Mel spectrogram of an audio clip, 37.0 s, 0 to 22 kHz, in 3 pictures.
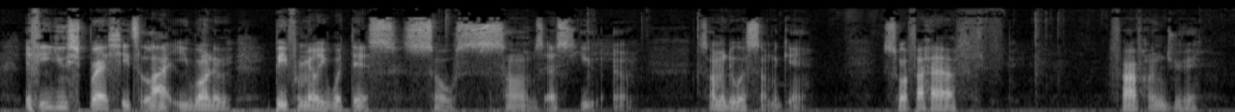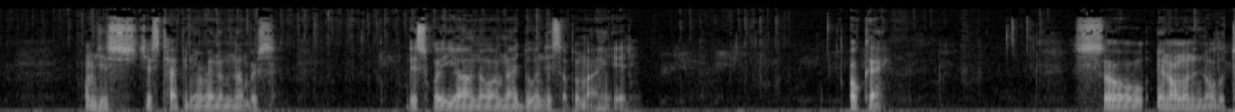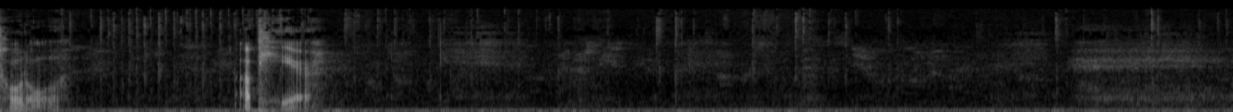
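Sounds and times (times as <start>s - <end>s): computer keyboard and mouse clicks: 10.3s - 10.7s
computer keyboard keystrokes: 10.3s - 10.7s, 25.7s - 27.2s.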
